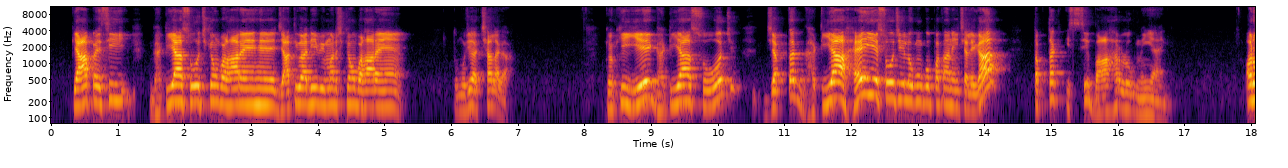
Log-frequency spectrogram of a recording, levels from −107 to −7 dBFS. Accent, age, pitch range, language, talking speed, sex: native, 40-59, 155-215 Hz, Hindi, 145 wpm, male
